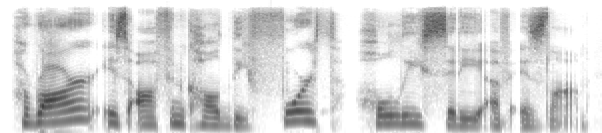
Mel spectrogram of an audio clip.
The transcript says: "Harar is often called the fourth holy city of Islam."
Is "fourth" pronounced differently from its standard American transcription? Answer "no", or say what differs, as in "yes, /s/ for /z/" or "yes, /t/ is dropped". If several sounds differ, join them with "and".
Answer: no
